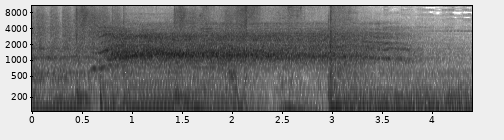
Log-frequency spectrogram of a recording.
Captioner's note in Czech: křičí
